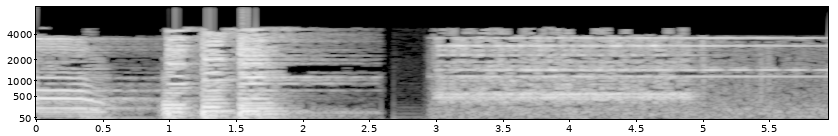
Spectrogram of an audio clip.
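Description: A telephone rings in a few quick, bright bursts, followed by a short pause and then a steady, sustained electronic tone. The sound is fairly loud, with no voices.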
